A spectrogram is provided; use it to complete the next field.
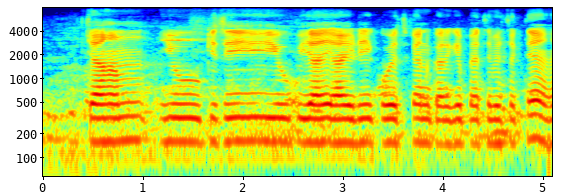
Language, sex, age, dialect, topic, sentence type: Hindi, male, 18-24, Awadhi Bundeli, banking, question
